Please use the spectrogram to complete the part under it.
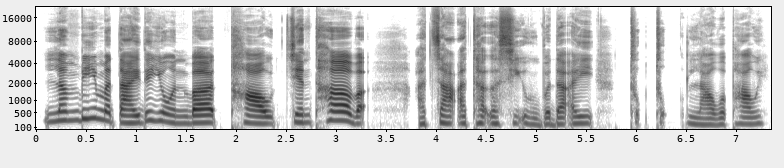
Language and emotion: Manipuri, disgusted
